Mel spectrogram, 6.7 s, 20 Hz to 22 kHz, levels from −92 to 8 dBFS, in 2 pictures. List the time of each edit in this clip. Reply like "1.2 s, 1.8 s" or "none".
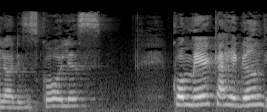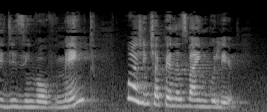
3.3 s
